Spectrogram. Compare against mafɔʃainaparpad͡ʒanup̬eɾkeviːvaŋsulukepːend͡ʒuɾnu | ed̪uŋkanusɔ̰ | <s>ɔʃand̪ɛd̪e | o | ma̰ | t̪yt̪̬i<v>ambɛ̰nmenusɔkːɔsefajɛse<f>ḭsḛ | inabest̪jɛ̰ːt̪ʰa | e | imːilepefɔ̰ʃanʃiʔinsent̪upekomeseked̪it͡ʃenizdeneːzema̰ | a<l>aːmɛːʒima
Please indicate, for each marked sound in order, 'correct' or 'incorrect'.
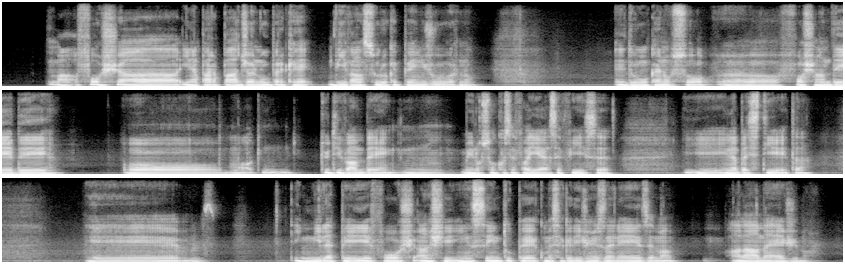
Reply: incorrect, correct, correct, correct

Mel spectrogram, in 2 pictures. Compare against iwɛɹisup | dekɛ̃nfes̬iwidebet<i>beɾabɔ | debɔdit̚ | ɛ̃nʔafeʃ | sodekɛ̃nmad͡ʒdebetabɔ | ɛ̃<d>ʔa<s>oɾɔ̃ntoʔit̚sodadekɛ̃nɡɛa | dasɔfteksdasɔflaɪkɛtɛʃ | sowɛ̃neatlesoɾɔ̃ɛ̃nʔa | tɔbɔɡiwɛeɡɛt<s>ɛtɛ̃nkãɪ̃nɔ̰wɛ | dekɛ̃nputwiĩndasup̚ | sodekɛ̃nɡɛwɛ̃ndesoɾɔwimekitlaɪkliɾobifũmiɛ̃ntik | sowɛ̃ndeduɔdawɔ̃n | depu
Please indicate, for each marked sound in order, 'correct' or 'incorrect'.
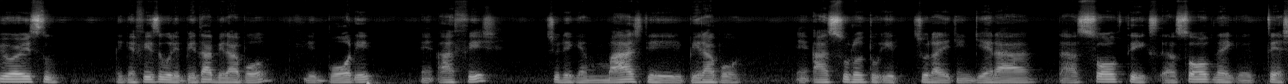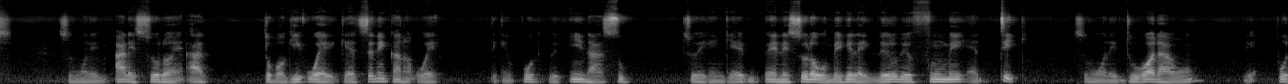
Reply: incorrect, incorrect, correct, correct

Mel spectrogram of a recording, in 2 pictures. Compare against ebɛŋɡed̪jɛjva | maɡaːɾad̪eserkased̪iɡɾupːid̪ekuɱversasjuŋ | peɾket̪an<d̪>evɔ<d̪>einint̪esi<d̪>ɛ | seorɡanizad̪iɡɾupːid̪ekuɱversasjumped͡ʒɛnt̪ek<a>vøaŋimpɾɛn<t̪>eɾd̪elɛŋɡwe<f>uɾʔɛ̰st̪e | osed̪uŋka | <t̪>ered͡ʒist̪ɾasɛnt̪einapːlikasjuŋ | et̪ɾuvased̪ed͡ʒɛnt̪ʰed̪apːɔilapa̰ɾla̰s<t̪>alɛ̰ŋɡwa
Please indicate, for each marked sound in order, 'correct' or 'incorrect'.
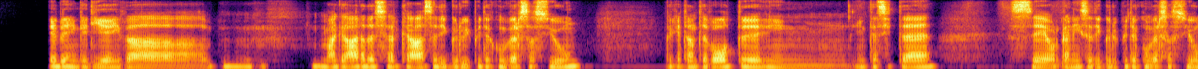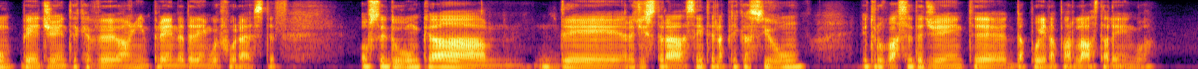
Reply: incorrect, incorrect, incorrect, incorrect, incorrect, correct, incorrect, correct

